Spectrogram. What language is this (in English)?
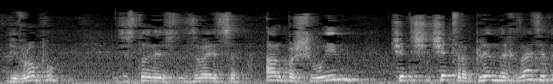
Russian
